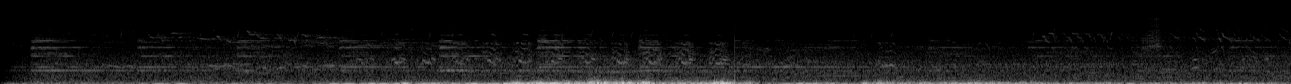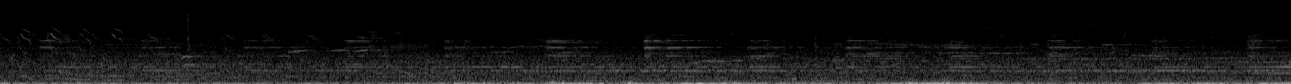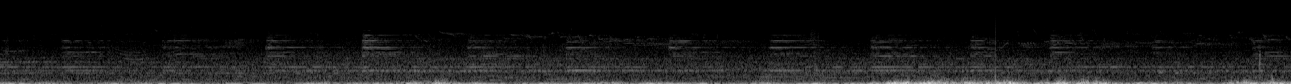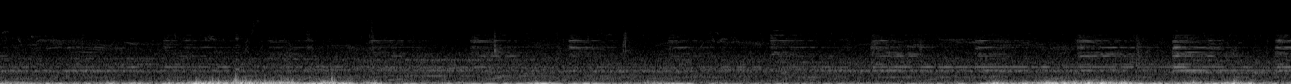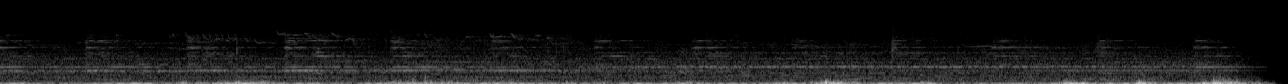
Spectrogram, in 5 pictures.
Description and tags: Palatino with background music
Inside the Palatino’s gardens we had a relaxed walking where we could find nice views and sounds. This one with a background choir music comin’ from the city.
Dentro de los jardines del Palatino nos relajamos paseando y encontramos bonitas vistas y sonidos. El que aquí escuchamos tiene un coro musical de fondo que llega desde la ciudad.
Recorder: TASCAM DR40
Internal mics
Ambiente, Background, Birds, City, dr40, Field-recording, Garden, handheld-recorder, Jardines, Landscape, Music, Palatino, Roma, Rome, tascam, travel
